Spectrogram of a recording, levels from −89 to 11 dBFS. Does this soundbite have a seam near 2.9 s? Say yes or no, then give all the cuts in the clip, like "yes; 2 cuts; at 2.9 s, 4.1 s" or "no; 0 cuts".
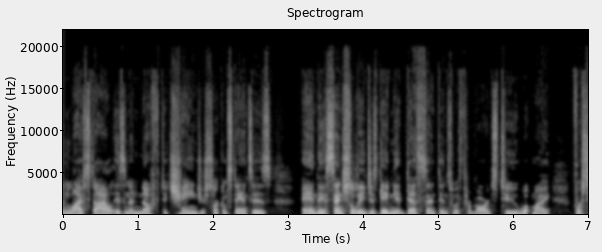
no; 0 cuts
